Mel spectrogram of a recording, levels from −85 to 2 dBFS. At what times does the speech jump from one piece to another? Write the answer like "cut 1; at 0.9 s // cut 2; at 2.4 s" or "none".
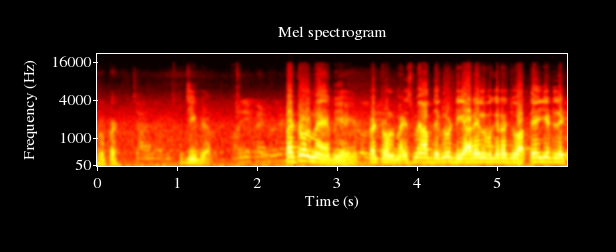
none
